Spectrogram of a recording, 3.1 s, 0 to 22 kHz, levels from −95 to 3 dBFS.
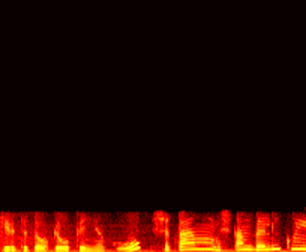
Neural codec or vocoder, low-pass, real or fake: none; 3.6 kHz; real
